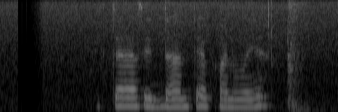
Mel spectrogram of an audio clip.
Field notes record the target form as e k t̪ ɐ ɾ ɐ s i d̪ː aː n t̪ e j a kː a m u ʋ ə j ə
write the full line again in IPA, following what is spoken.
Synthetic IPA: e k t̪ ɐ ɾ a s i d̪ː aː n t̪ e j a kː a n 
